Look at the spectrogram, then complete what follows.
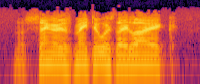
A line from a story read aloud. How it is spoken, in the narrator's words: Stannis snapped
